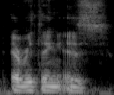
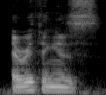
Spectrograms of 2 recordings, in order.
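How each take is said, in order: Both takes have the same delivery.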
